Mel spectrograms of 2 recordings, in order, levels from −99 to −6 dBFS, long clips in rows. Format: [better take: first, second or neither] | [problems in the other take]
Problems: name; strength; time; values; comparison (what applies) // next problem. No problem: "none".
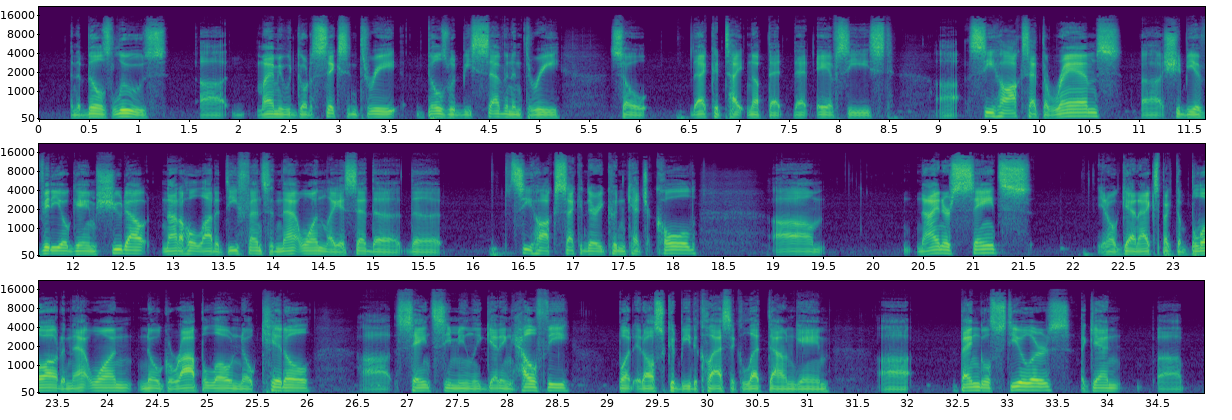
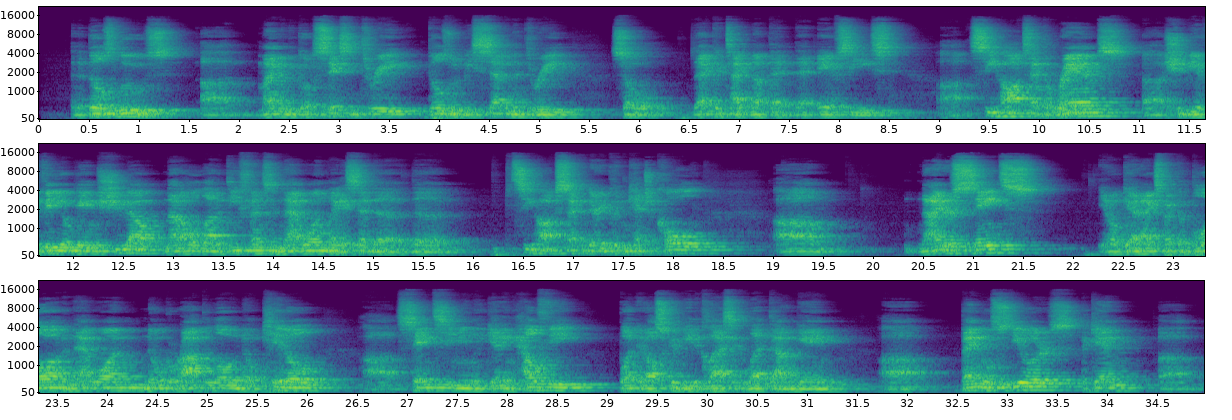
first | off-mic speech; far // room echo; noticeable; dies away in 0.8 s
